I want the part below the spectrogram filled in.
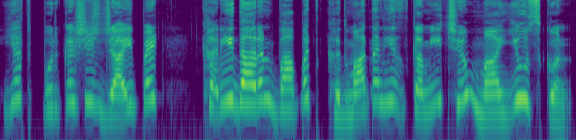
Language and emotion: Kashmiri, disgusted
